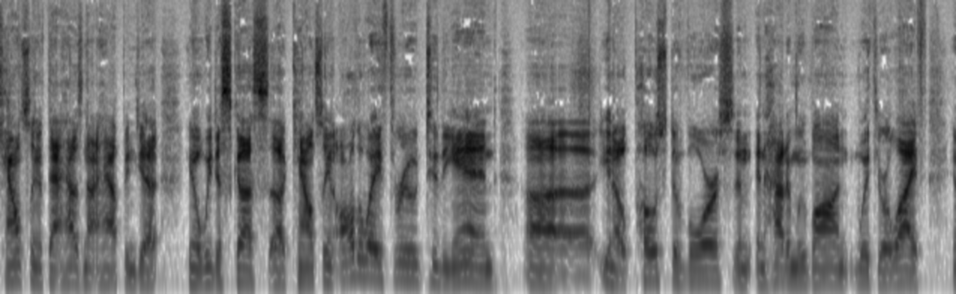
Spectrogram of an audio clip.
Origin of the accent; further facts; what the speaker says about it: Arizona, United States; Yeah, I'm an Arizona native, born and raised in Arizona, which, is not all that unique today, but used to be when I was growing up.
